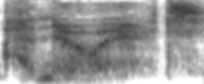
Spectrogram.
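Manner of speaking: whispered delivery. Voicing a dying neighbor's last words in the game, whispering. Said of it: "And he whispers".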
